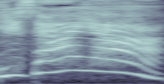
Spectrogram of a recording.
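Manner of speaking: joyful, glad, very high-pitched call. Turning to a voice behind her, she greets her best friend, calling out happily. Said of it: "rief sie erfreut".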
